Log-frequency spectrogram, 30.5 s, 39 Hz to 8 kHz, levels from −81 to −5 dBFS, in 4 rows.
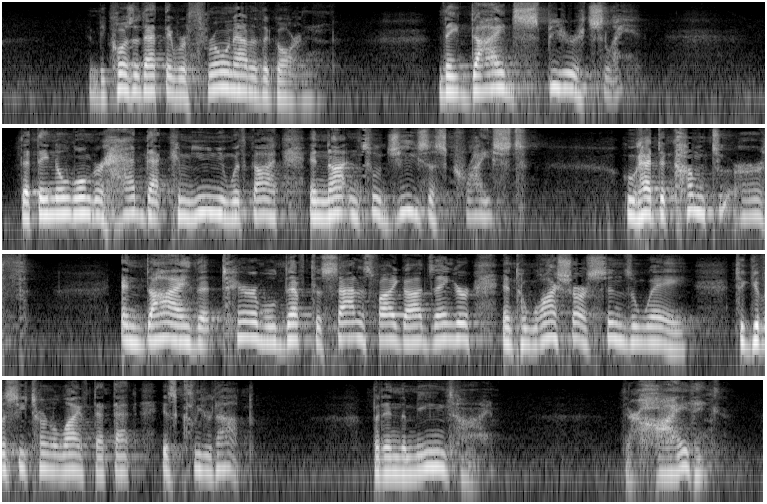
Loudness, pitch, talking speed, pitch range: -19 LUFS, 170 Hz, 130 wpm, 145-185 Hz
